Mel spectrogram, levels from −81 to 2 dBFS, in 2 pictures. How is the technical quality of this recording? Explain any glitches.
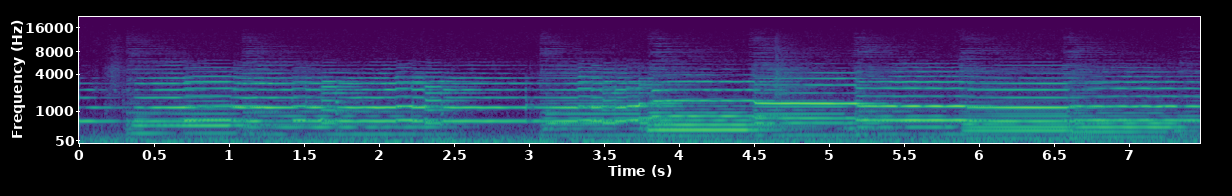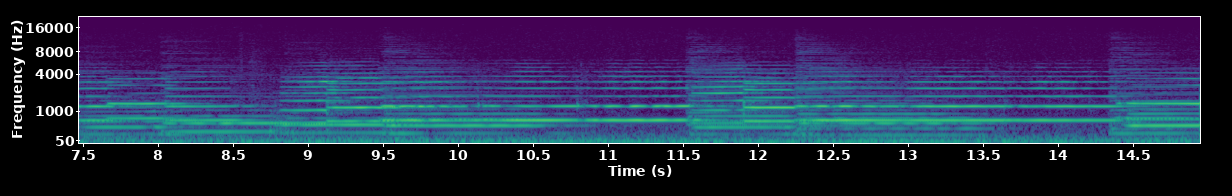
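Nothing stood out on listening, and there were no glitches to explain in this recording.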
